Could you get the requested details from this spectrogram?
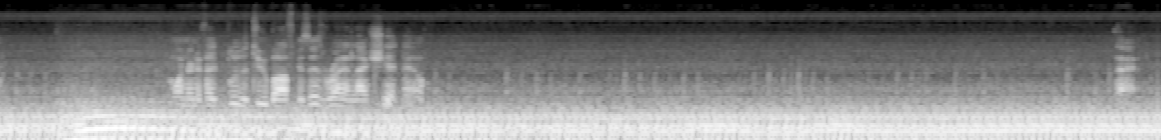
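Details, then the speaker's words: Nissan Juke converted from MAF to speed-density tuning, after hard revs to build manifold pressure: engine settles into a lumpy, uneven low rumble instead of a smooth idle; owner suspects the tube under the hood, cause unconfirmed. "I'm also going to check the tube under the hood cuz now it's running really really off"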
